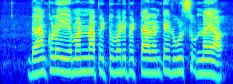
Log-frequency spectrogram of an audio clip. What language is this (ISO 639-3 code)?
tel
